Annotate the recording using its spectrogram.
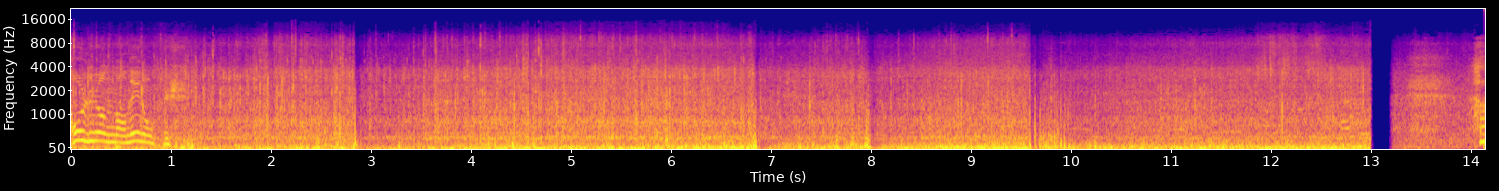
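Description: Bicycle tyres crunch and rattle over gravel.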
